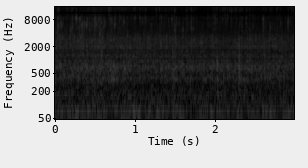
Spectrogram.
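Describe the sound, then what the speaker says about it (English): Chips frying in very hot oil, a steady close hiss and crackle of bubbling fat that stays even and unbroken throughout, with no voices. "I'm gonna continue to fry up our chips"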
